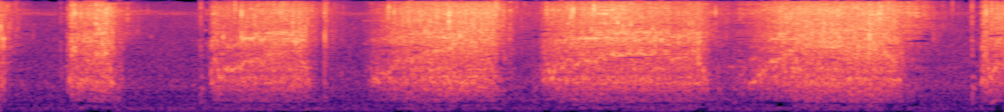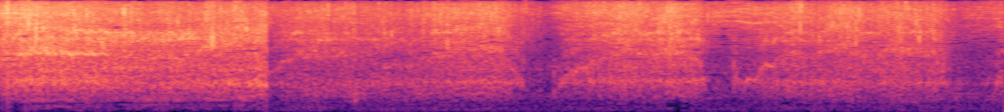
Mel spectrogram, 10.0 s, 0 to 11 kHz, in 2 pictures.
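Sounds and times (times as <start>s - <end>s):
electric motor and gears whirring: 0.0s - 10.0s
churning through mud: 0.4s - 10.0s.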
